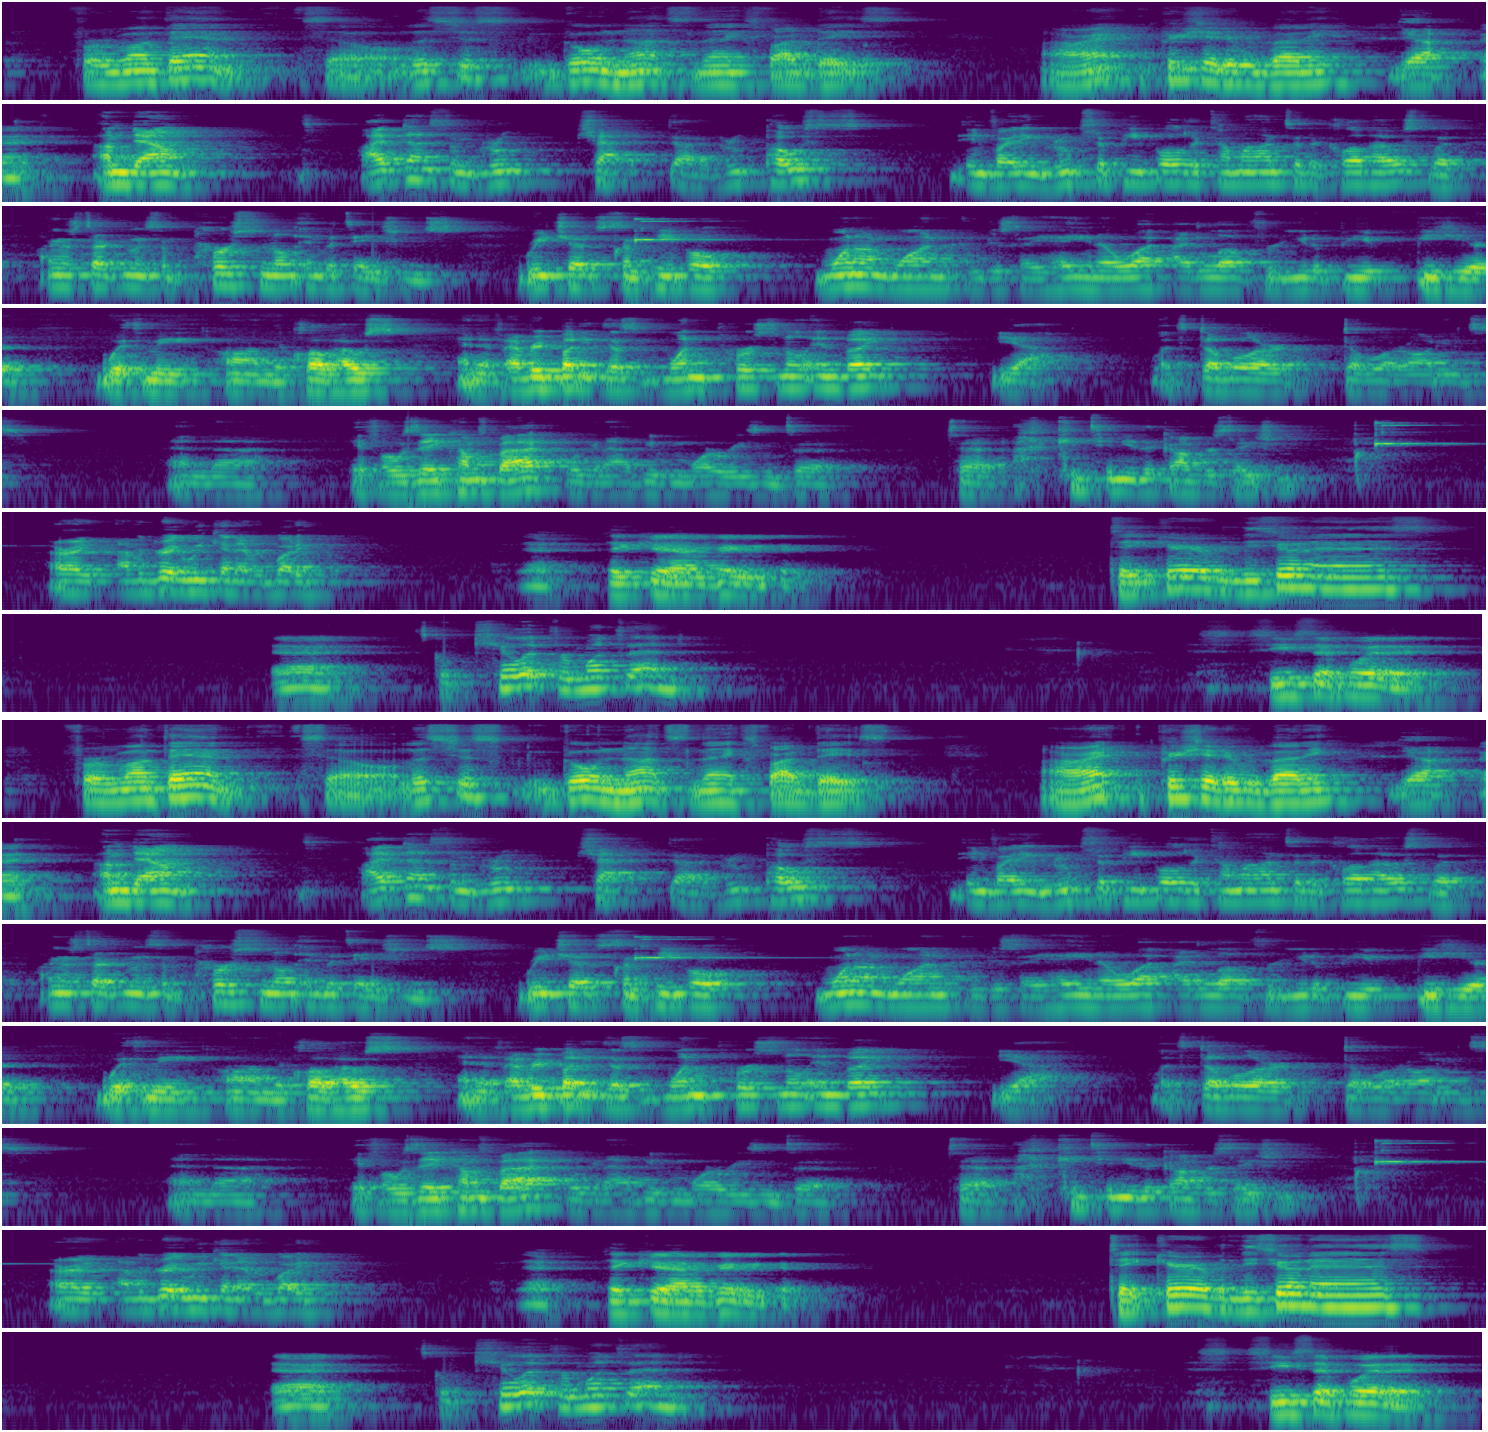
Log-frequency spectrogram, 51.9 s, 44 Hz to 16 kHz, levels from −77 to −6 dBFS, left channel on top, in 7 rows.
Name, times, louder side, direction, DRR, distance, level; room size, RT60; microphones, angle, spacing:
voice 1, 0.4-1.2 1.5-4.4 5.2-6.7 42.6-44.2, right 3 dB, 75° right, 8 dB, 0.6 m, -19 dB
voice 2, 7.9-8.4 9.2-10.0 10.3-11.7 12.2-14.7 15.0-17.1 17.4-18.6 18.9-22.3 22.7-24.2 24.5-26.7 27.2-27.5 28.0-28.7 29.0-29.8 30.5-31.0 31.4-33.8 34.4-36.1 36.5-38.6 46.7-47.9, left 1 dB, 20° left, 4 dB, 0.6 m, -23 dB
voice 3, 40.1-41.1 45.9-46.2 50.5-51.6, right 2 dB, 25° right, 3 dB, 0.8 m, -21 dB
7.8 x 5.1 x 3.0 m, 0.75 s
head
